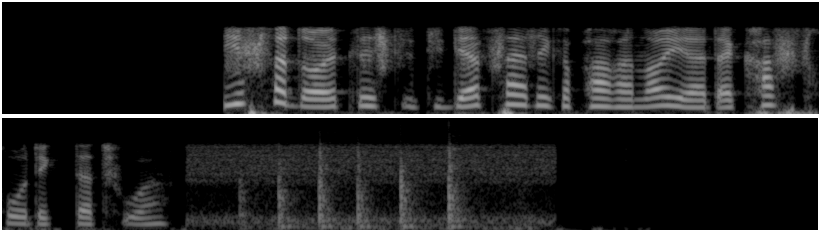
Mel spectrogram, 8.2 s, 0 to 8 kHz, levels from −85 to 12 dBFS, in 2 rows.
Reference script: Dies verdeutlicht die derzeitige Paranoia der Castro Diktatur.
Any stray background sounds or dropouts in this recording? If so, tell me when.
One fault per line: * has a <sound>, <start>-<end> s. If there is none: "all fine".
* has a thud, 5.3-6.8 s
